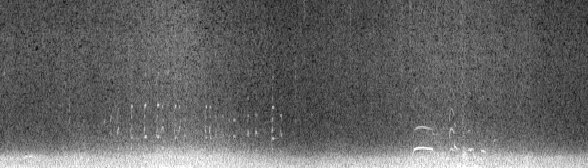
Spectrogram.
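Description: Outdoor ambience: a steady low rumble of wind-like noise, with faint high chirps a few seconds in and a few short, curved, bird-like calls near the end.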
